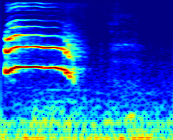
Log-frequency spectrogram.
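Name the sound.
cat meowing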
